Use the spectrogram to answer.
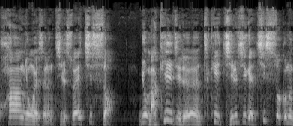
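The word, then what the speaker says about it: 窒素: 발음은 칫소. 그 화학 용어에서는 질소의 칫소.요 마킬질은 특히 질식의 칫소 끄면 될 거 같고요.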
